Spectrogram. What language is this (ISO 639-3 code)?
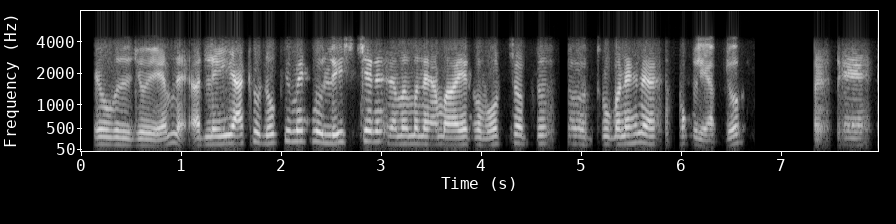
guj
